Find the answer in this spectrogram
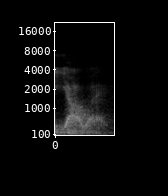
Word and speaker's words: Yahweh: speaking who if they're speaking the German pronunciation they say Jehovah if they're speaking most likely a more traditional Hebrew uh speaking it would be Yahweh and we by convention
